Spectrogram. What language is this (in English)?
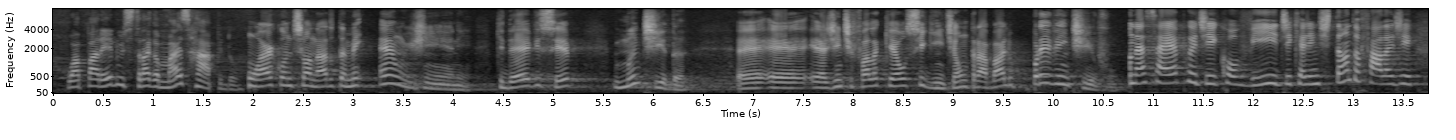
Portuguese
